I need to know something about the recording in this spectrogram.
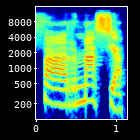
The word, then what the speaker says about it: farmacia: the Assam Panaderia but farmacia farmacia obeys the rule no accent mark needed can you hear the difference they both have an e uh ending but this yeah all hands together farmacia all runs together very quickly yeah but here the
